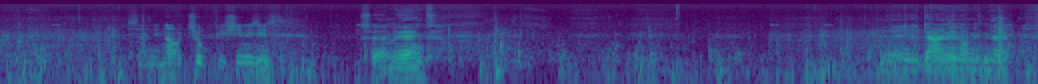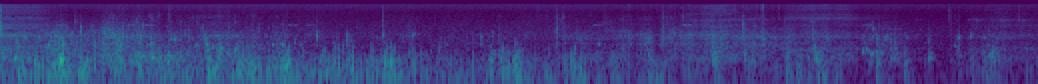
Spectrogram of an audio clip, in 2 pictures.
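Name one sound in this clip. Wind blows outdoors over open water.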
